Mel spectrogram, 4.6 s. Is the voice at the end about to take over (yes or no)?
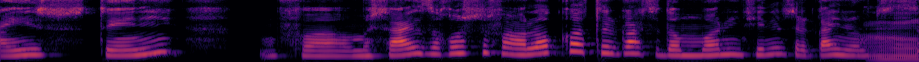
yes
